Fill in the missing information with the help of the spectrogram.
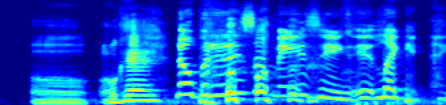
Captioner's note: laugh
